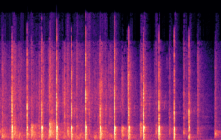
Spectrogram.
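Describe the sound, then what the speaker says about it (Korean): Church congregation clapping during a Sunday service, a steady rhythm of sharp, fairly close claps at roughly four per second, each one distinct, with no voices over them. "하나님께 영광의 박수를"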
